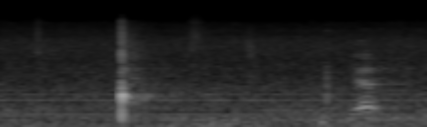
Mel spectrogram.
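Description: A tennis racket striking the ball on a groundstroke: one sharp, clean pop about half a second in. It is a solid hit of the kind the coach wants to hear, and he approves it right away.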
